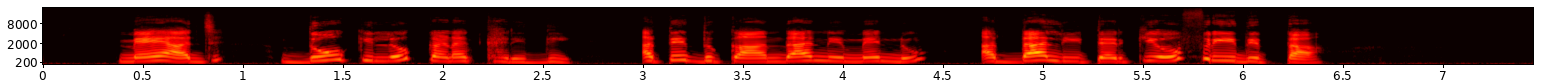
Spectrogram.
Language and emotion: Punjabi, happy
